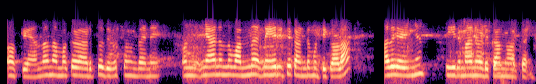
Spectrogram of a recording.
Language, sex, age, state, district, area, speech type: Malayalam, female, 30-45, Kerala, Idukki, rural, conversation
